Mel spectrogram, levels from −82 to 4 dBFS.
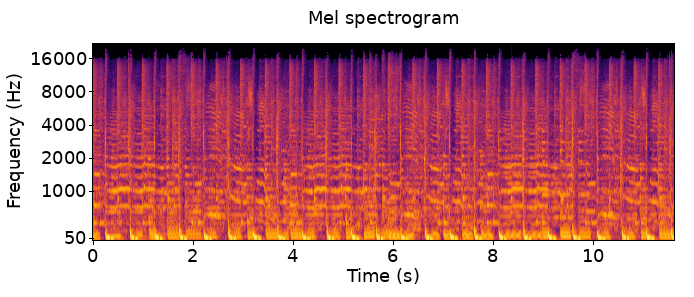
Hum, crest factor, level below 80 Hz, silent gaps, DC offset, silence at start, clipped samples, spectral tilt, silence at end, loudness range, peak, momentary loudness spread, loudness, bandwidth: none; 10 dB; -12 dBFS; none; under 0.1%; 0 s; under 0.1%; -4 dB/octave; 0 s; 0 LU; 0 dBFS; 1 LU; -11 LUFS; 18 kHz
